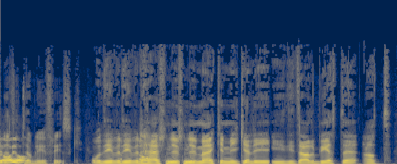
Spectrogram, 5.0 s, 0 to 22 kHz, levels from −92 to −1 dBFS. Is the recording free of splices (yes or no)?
no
